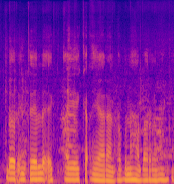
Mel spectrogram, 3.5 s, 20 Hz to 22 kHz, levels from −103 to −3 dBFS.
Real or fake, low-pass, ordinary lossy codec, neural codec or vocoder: fake; none; none; vocoder, 44.1 kHz, 128 mel bands, Pupu-Vocoder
